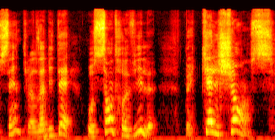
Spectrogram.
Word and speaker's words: habitaient: Elas habitaient com ENT no final, que a gente não pronuncia. E a liaison, elles habitaient.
